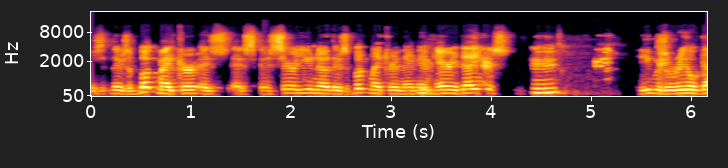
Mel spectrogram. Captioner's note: mmm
